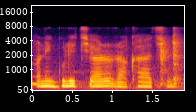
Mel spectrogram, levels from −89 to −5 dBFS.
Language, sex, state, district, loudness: Bengali, female, West Bengal, Alipurduar, -15 LUFS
